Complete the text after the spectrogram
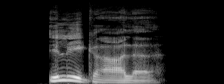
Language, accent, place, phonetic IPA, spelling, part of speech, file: German, Germany, Berlin, [ˈɪleɡaːlə], illegale, adjective, De-illegale.ogg
- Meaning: inflection of illegal: 1. strong/mixed nominative/accusative feminine singular 2. strong nominative/accusative plural 3. weak nominative all-gender singular 4. weak accusative feminine/neuter singular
